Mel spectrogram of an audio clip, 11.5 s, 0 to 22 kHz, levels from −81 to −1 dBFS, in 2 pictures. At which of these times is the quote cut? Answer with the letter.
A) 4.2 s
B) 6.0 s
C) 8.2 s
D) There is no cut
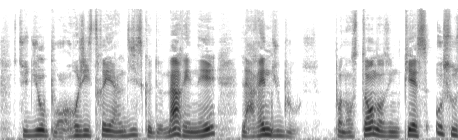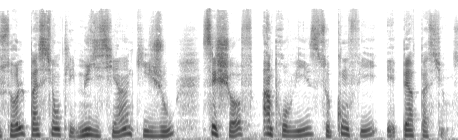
A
